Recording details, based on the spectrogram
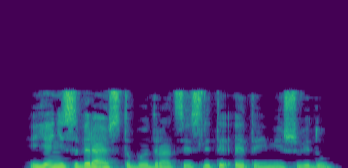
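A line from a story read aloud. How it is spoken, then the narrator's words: Calm, disgusted and pitying. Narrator (Russian): спокойно ответил Роб, и в его голосе слышалось отвращение и жалость одновременно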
